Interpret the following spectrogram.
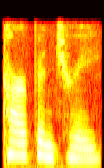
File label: "carpentry", English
